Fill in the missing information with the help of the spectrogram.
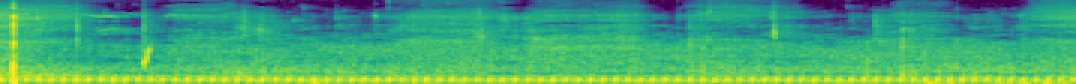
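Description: A small engine running steadily with a fast, even throb.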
